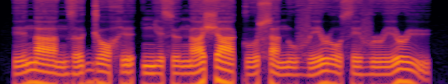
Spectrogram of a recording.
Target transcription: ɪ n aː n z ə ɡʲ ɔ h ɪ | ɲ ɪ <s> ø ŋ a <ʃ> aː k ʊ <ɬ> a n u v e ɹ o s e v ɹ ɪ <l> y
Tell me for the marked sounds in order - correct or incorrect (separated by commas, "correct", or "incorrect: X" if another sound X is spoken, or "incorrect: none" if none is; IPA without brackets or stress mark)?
correct, correct, correct, incorrect: ɹ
